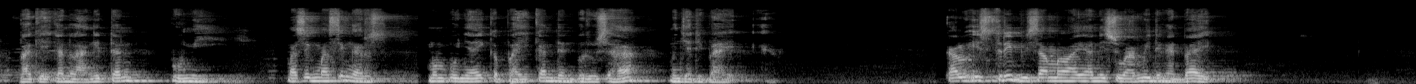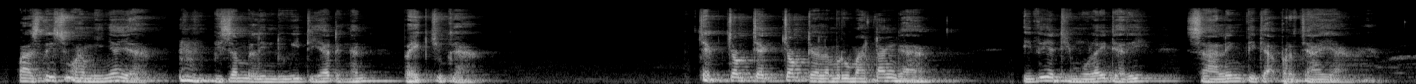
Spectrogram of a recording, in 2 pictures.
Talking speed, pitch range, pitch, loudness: 85 wpm, 135-160 Hz, 145 Hz, -19 LUFS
